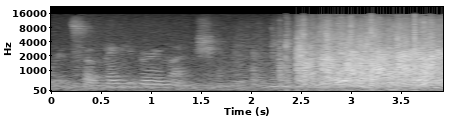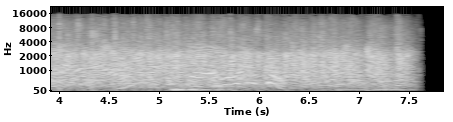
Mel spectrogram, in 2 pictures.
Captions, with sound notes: So thank you very much. [APPLAUSE]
